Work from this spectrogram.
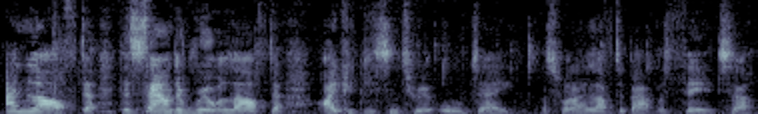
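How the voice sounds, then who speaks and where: A woman playing a chatty, opinionated, nostalgic stage actress in an audio play, with a dramatic, expressive storytelling manner. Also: mid-range voice, normal speed, a little hiss or hum, poor audio. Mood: nostalgic, earnest.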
